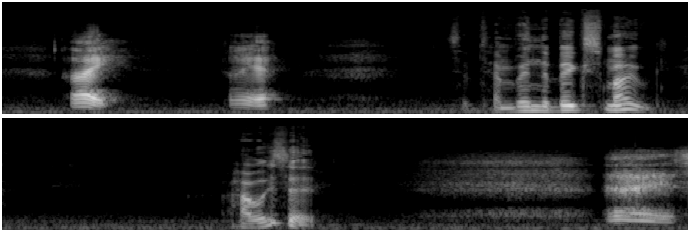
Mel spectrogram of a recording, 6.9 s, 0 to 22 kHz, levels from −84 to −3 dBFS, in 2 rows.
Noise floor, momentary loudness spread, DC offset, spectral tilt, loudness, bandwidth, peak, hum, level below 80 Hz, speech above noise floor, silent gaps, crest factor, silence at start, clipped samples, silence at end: -62 dBFS; 23 LU; under 0.1%; -4 dB/octave; -29 LUFS; 16 kHz; -10 dBFS; none; -68 dBFS; 34 dB; none; 24 dB; 0.35 s; under 0.1%; 0 s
